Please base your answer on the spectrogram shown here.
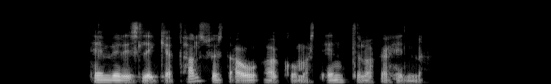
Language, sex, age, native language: Icelandic, male, 40-49, Icelandic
